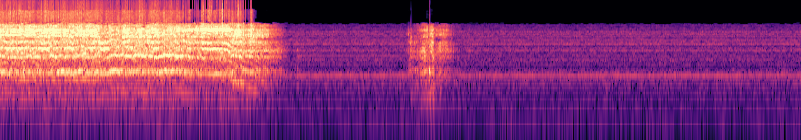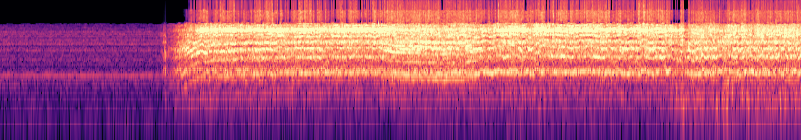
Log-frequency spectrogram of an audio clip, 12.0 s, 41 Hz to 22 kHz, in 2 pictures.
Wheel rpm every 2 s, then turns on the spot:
190, 10, 0, 50, 210, 210.
none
